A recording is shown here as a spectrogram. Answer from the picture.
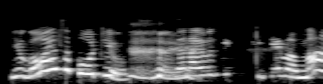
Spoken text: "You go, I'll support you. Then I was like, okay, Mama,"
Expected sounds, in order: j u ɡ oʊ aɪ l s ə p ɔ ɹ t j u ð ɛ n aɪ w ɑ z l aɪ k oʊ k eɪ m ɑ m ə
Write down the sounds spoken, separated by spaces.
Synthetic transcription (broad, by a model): j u ɡ oʊ aɪ l s ə p ɔ ɹ t j u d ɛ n aɪ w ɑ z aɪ i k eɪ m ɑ m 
